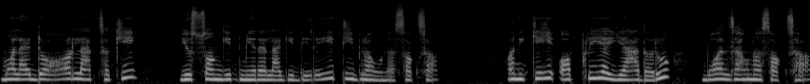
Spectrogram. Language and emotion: Nepali, fearful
